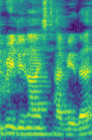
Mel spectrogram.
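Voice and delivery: usual speaking voice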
